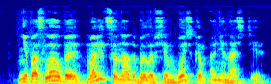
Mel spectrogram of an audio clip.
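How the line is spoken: Plain. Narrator (Russian): сказал Кривонос

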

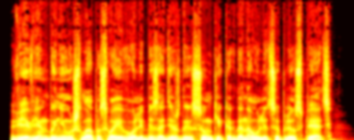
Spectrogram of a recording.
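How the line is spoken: Flat colorless tone. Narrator (Russian): бесцветным тоном заметил я

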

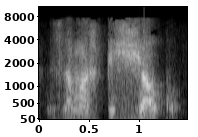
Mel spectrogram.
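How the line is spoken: Hissing. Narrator (Russian): зашипел Протасов

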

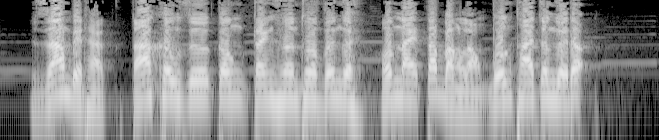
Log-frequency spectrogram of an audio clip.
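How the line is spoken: Loud shout. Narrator (Vietnamese): Người áo đen cao giọng quát

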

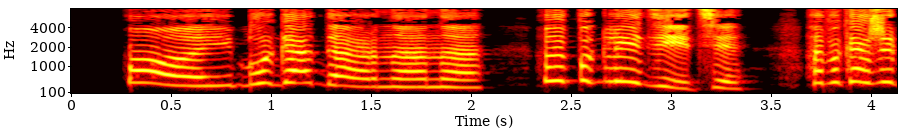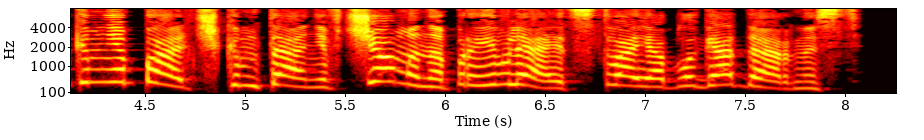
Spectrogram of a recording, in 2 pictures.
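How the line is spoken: Shrill voice. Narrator (Russian): ее визгливый голос

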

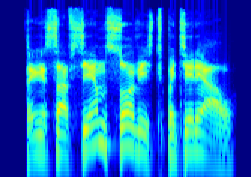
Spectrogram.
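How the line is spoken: Big man roaring. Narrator (Russian): взревел здоровяк

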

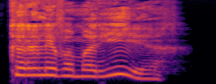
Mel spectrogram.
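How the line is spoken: Feigned polite exclamation. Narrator (Russian): воскликнула Нантильда, натянув на лицо маску любезности

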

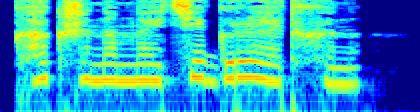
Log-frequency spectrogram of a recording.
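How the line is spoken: Whisper. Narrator (Russian): прошептала Валентина

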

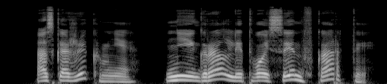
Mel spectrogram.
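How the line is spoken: Cold question. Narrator (Russian): холодно спросила Рогозина

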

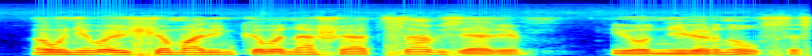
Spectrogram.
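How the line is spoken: Plain. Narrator (Russian): сказал Грек

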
